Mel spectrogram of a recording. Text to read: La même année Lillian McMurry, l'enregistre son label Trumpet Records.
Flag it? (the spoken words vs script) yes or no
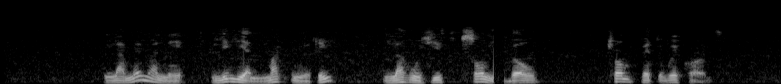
no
